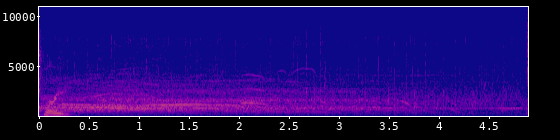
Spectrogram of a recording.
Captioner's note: applause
